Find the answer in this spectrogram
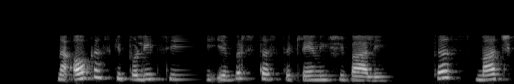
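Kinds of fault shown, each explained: Call audio freeze: from 1.76 to 2.09 s the sound stalls into a fading buzz or hiss, then silence, then resumes where it stopped; likely a jitter buffer starved by delayed packets.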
